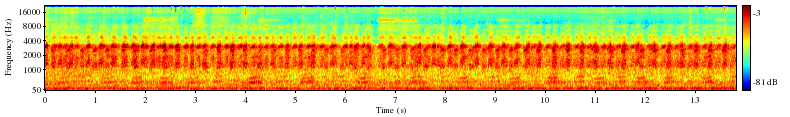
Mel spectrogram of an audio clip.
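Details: Many frogs croaking in a natural setting: rapid, rattling pulses repeating several times per second in a dense, unbroken chorus, with deeper, hollow croaks sounding in short regular runs underneath, and a faint steady hum throughout.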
